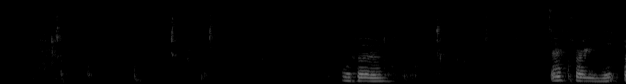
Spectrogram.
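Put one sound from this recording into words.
Crispy food crunches and rustles as it is picked up.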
